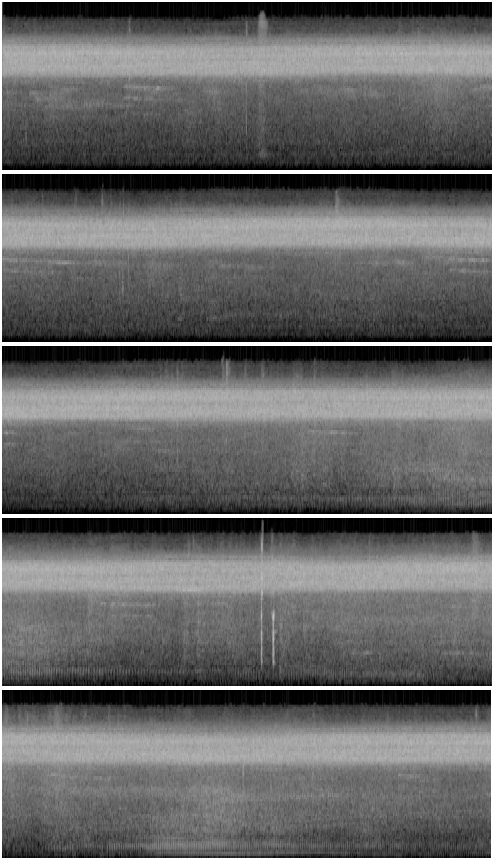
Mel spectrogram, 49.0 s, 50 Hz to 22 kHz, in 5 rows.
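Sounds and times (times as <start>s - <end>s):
high-pitched insect drone: 16.7s - 48.9s.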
